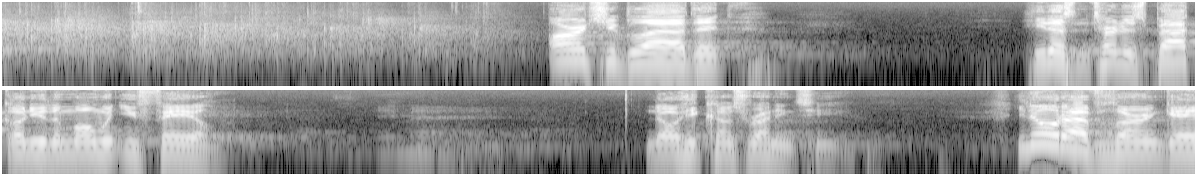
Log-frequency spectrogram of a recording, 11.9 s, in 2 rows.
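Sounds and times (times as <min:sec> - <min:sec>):
audience clapping hands: 0:00.0 - 0:02.7
speech: 0:02.8 - 0:03.8, 0:05.2 - 0:07.2, 0:09.2 - 0:10.4, 0:11.0 - 0:11.9.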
